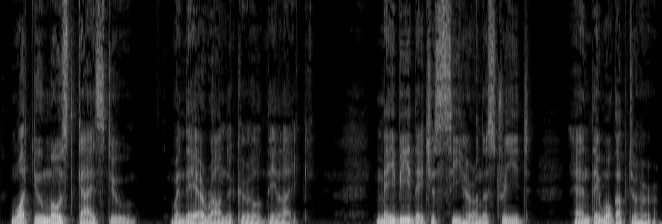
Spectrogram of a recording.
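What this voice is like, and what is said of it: German accent. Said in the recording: “a sweet, sweet German accent.”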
